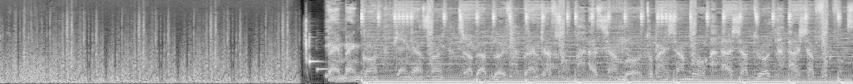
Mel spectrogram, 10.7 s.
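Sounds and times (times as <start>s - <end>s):
wind buffeting the microphone while riding a motorcycle: 0.0s - 3.8s
speech: 4.4s - 10.6s.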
